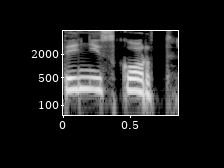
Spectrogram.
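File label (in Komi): теннис корт, Komi, female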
